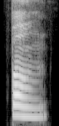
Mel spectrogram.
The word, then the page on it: 绷: běng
